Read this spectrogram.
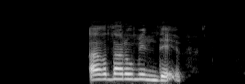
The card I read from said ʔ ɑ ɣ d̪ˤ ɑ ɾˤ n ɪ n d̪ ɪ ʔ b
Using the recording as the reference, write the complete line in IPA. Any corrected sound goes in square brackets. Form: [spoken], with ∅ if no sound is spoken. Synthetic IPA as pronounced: ʔ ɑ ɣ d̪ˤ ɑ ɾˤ [m] ɪ n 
